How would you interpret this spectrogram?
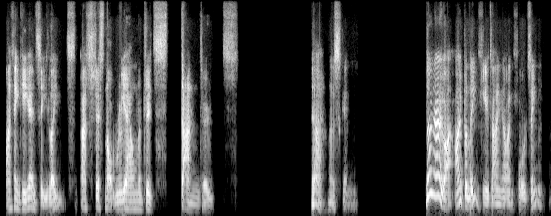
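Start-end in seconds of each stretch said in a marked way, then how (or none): none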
